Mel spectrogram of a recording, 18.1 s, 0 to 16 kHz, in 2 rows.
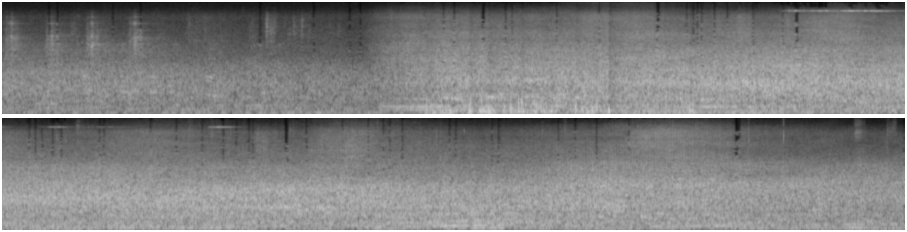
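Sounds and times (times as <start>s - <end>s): cars passing: 1.5s - 18.0s.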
